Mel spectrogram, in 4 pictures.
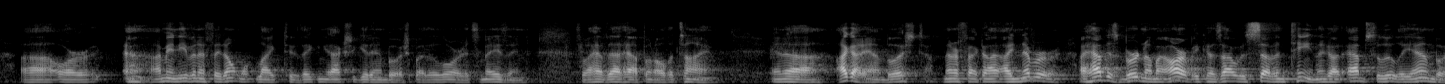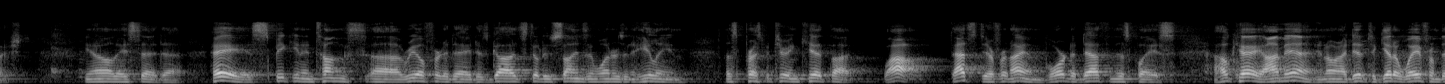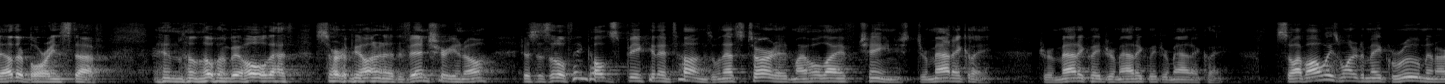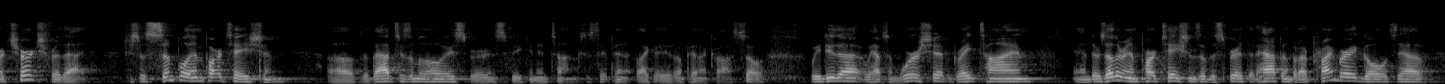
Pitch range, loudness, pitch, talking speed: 120-145 Hz, -27 LUFS, 130 Hz, 205 wpm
